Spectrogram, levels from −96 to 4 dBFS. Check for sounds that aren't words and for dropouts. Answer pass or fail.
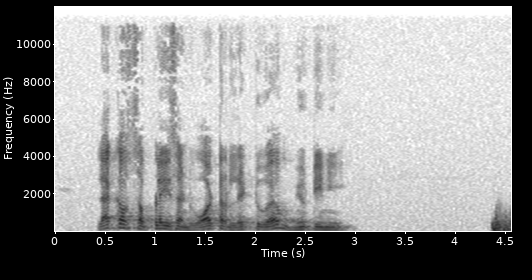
pass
